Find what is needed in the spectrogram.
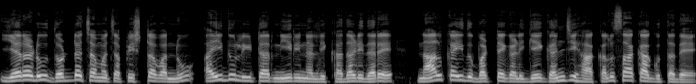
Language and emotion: Kannada, neutral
